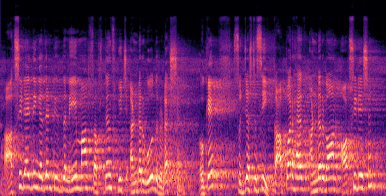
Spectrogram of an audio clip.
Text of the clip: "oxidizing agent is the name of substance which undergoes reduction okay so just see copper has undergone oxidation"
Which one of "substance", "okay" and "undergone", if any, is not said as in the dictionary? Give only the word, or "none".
none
